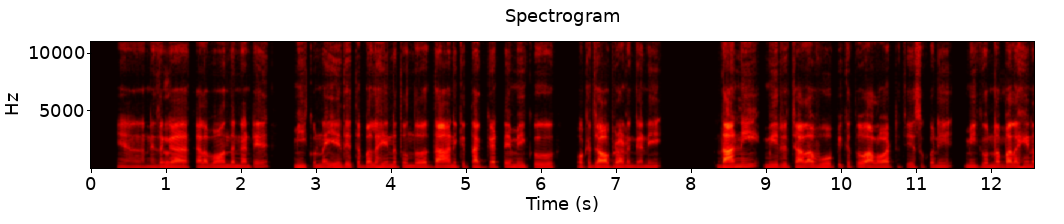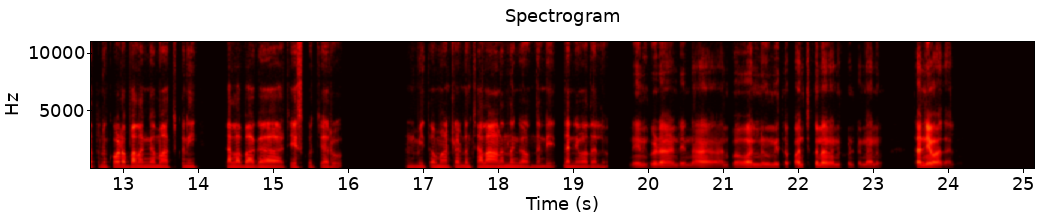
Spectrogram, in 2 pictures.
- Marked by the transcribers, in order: in English: "యాహ్!"; in English: "జాబ్"
- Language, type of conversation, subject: Telugu, podcast, బలహీనతను బలంగా మార్చిన ఒక ఉదాహరణ చెప్పగలరా?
